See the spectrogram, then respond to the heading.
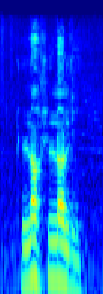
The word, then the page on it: lohloli: futuna aniwa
